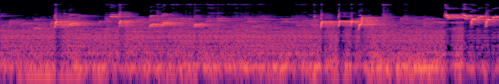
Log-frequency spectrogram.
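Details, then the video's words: Young trained Himalayan goldfinch giving short high chirps and brief twittered phrases with gaps between them, a livelier burst at the end, against a low background hum. "trained baby himaliyan goldfinch best singing"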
